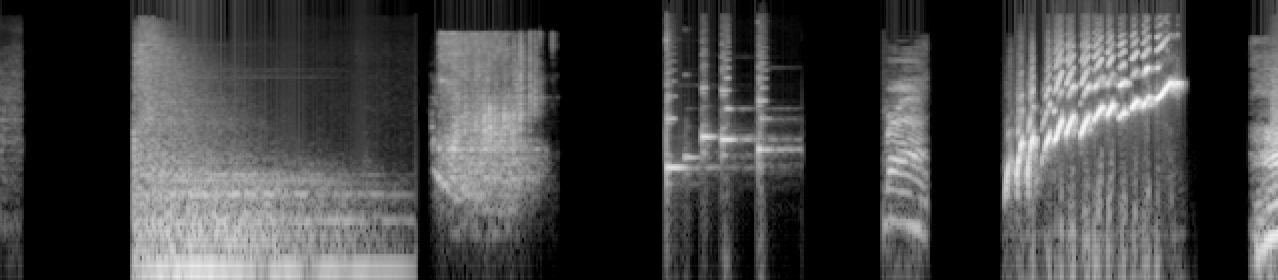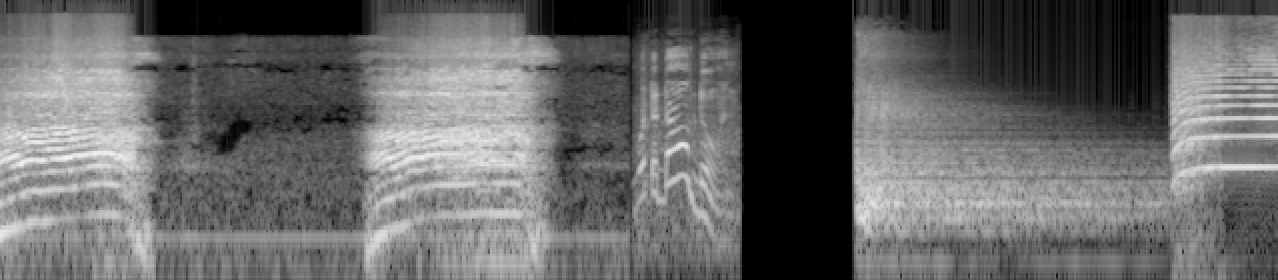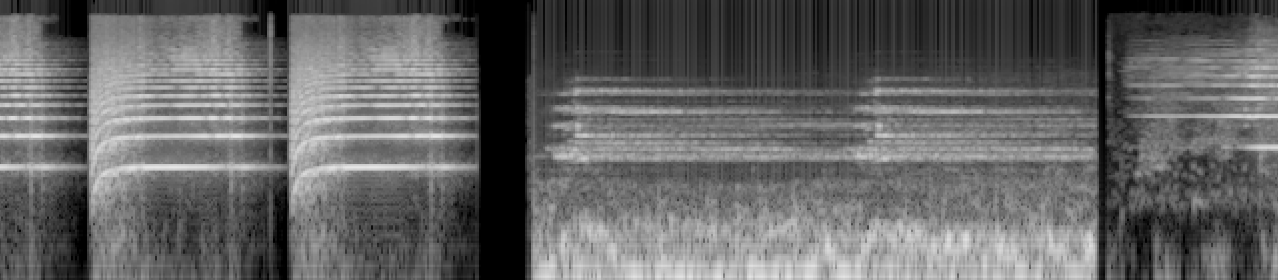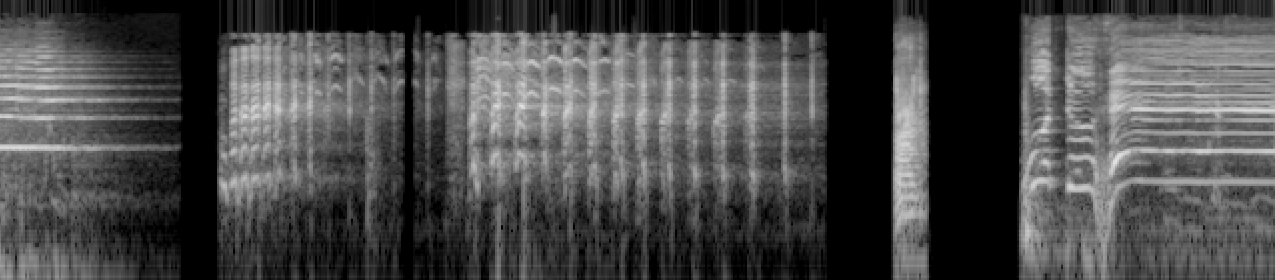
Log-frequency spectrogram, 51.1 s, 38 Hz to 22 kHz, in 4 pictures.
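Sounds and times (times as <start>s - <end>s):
boom: 1.4s - 4.1s, 21.4s - 24.5s
swooping horn blasts: 24.5s - 30.3s, 36.8s - 39.9s.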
